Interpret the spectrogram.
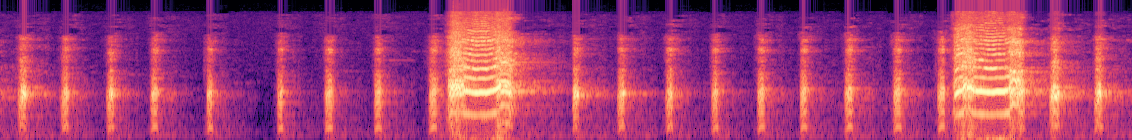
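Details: Red junglefowl used as a lure call: a long series of quick, regular clucking notes, interrupted by two loud, grating crows about two and a half seconds apart.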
